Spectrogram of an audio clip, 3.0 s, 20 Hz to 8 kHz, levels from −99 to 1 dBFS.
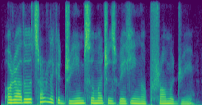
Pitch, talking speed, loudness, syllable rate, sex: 190 Hz, 295 wpm, -17 LUFS, 6.1 syllables/s, female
